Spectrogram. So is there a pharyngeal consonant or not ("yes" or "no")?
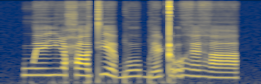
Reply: yes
